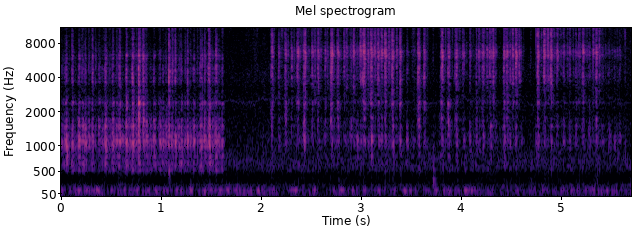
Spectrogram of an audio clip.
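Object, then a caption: Wax-coated scratch art paper card scratched with a wooden stylus. A wooden stylus scratches the flower details on a flat, black-coated scratch art card resting on a table. Dense, bright, dry scraping fills the first second and a half, then continues as quieter, quick scratching strokes in short bursts.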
